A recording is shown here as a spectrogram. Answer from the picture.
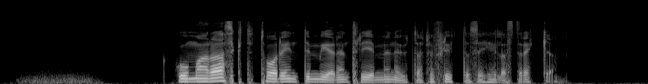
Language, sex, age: Swedish, male, 33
